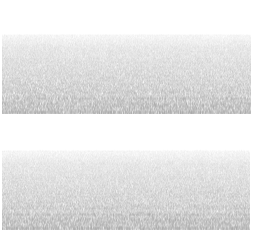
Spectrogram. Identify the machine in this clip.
fan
